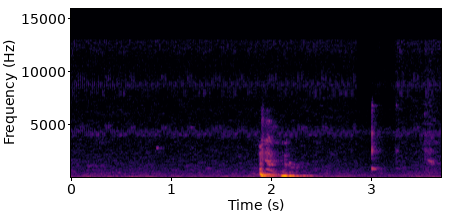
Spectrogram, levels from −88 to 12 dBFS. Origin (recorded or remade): recorded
